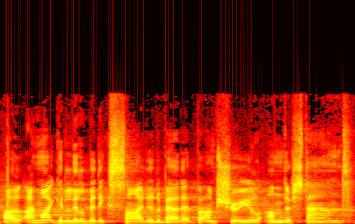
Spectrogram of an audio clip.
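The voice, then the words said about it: Northern Irish Belfast accent. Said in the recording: “my accent, I've lived in Spain, I've lived in England, but I'm originally from Belfast in Northern Ireland.”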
